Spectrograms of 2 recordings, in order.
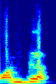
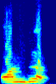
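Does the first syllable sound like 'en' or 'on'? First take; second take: on; on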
